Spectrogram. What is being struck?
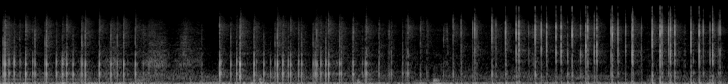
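Paperback book with glossy card cover.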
